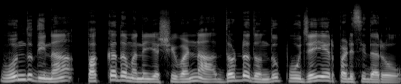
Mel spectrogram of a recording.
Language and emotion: Kannada, neutral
